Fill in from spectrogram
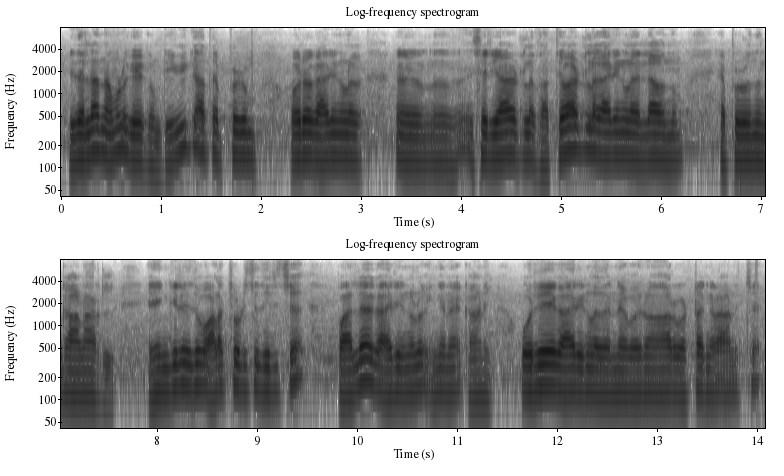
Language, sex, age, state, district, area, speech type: Malayalam, male, 60+, Kerala, Pathanamthitta, rural, spontaneous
